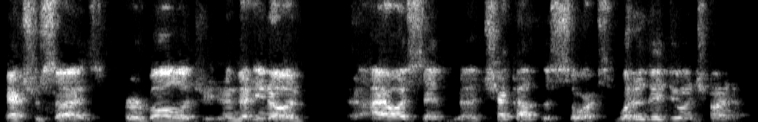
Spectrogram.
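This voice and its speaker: A man in his sixties, a kung fu teacher, explaining health practices in a relaxed seminar talk with many fillers and restarts. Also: medium pitch, fairly quick, recorded from a distance, low-quality recording. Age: 60s. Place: indoor studio room.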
